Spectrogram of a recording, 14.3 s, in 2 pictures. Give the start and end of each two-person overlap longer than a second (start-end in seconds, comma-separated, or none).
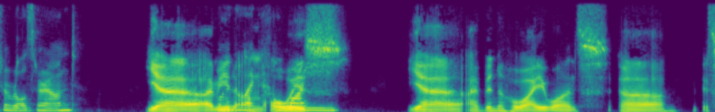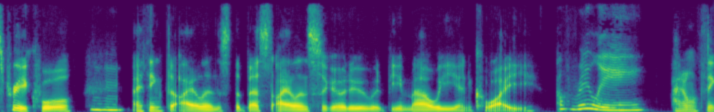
2.1-3.4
